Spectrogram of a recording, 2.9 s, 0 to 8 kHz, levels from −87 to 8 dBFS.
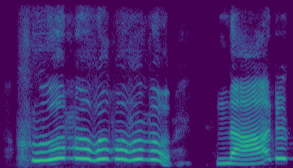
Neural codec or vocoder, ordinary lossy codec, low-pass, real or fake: codec, 16 kHz, 4 kbps, X-Codec, HuBERT features, trained on LibriSpeech; none; none; fake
